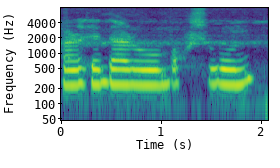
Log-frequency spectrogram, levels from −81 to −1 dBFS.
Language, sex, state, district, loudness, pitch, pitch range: Chakma, female, Tripura, Dhalai, -13 LUFS, 240 Hz, 235-245 Hz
